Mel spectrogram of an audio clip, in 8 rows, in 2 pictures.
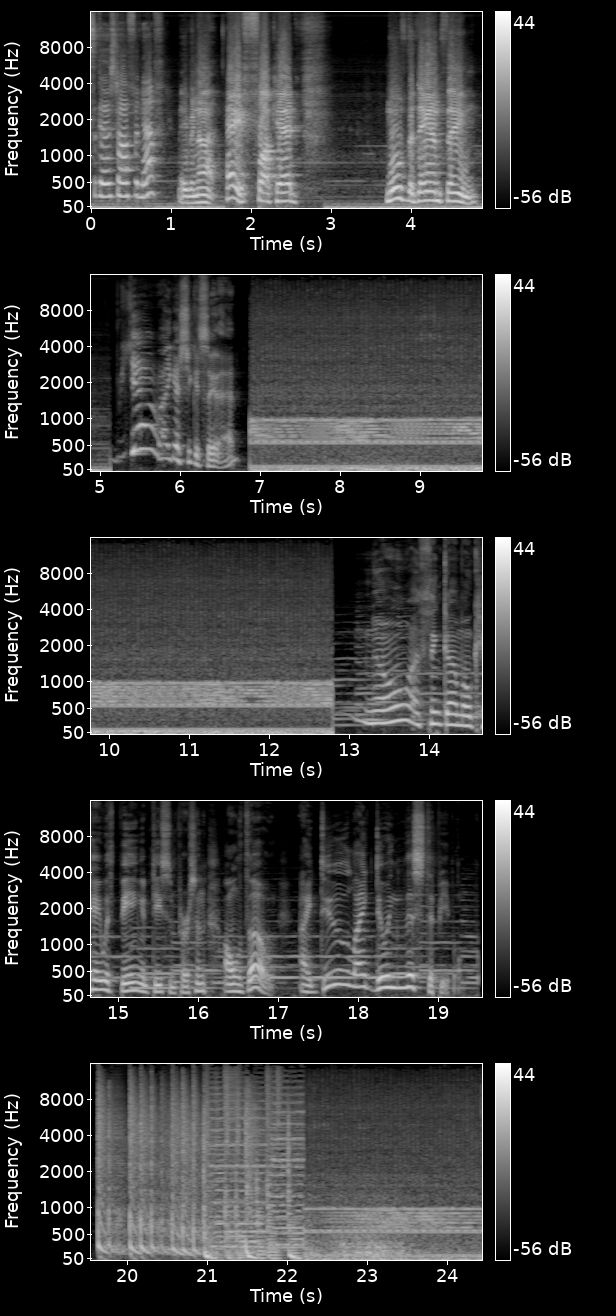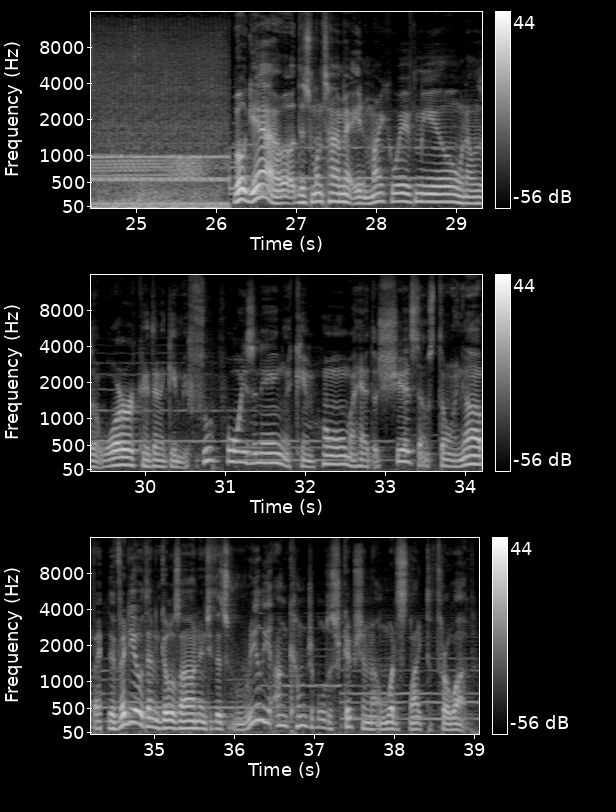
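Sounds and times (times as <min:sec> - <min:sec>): deep rumble: 0:06.9 - 0:12.8, 0:22.2 - 0:26.2
dense mid-pitched hum: 0:06.9 - 0:12.8, 0:22.2 - 0:26.2
held drone tones: 0:06.9 - 0:12.8, 0:21.2 - 0:26.3.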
